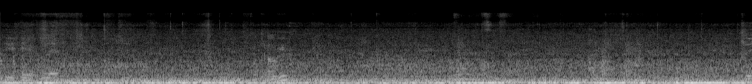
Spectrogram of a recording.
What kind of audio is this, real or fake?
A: fake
